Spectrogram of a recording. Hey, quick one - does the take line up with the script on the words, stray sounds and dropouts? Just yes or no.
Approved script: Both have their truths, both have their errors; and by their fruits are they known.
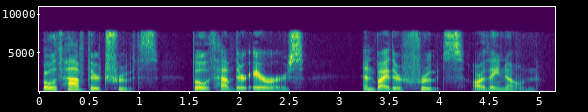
yes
